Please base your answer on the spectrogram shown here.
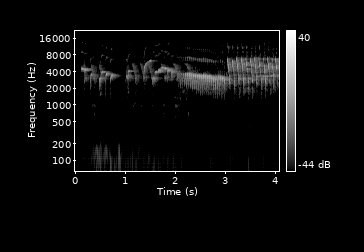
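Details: Large-sized male canary, kept as a cage bird, singing energetically: high varied chirps and swoops, then a rapid rolling trill and fast high repeated notes.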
